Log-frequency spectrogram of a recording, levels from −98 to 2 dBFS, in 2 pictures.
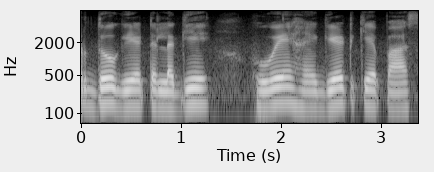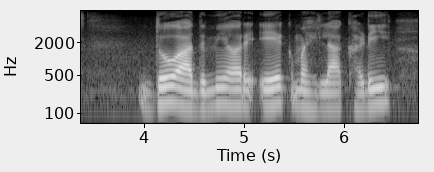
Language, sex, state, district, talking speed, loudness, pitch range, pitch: Hindi, male, Uttar Pradesh, Lucknow, 125 wpm, -20 LUFS, 125-145 Hz, 135 Hz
